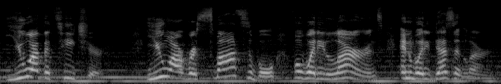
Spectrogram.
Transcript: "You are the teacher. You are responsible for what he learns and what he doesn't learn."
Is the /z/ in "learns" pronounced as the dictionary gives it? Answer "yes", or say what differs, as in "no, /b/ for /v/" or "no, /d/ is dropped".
yes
